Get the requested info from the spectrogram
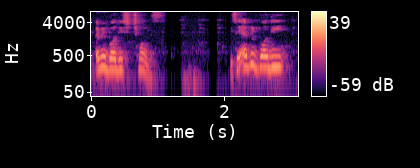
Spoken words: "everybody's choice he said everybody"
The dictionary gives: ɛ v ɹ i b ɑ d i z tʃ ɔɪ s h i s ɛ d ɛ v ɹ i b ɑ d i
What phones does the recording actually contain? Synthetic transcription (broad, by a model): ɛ v ɹ i b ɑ d i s tʃ ɔɪ s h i s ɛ ɛ v ɹ i b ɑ d i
